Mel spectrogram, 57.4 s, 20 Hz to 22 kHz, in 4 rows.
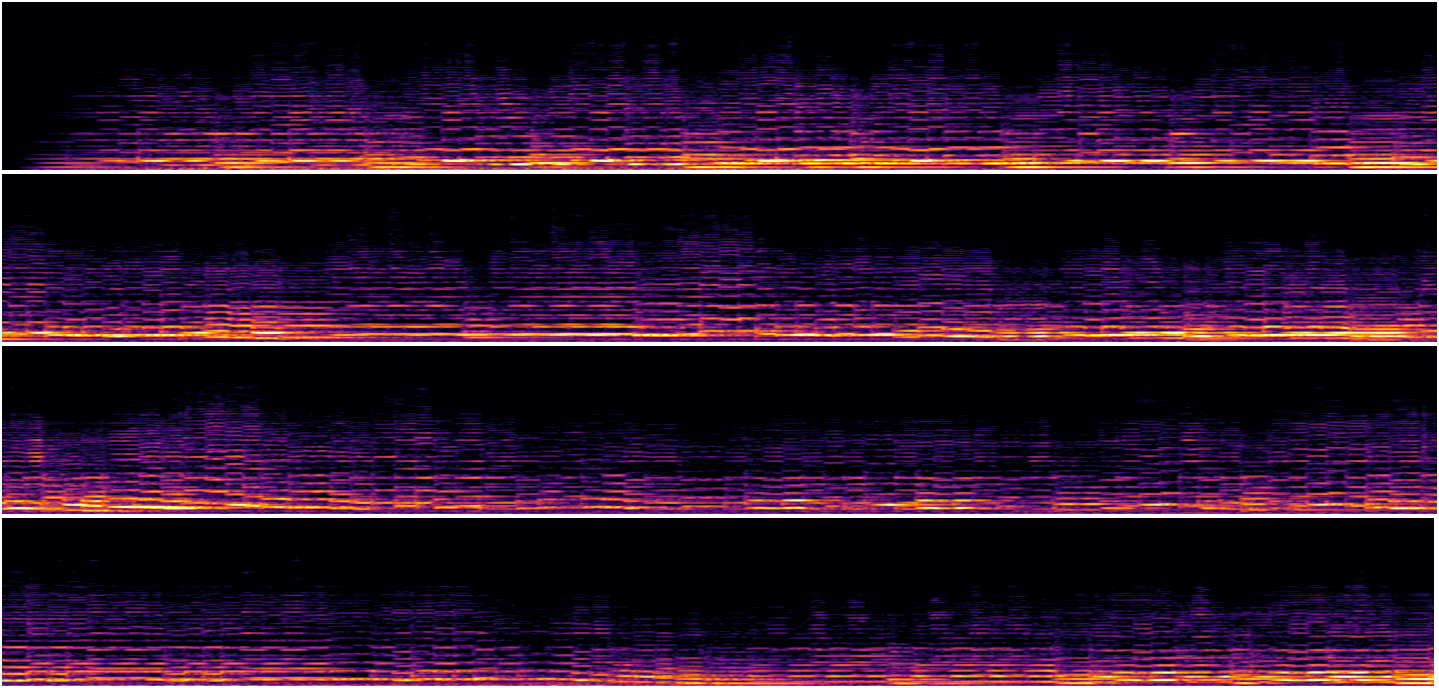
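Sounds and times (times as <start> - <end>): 
solo cello piece in G major: 0.2 - 57.3.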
